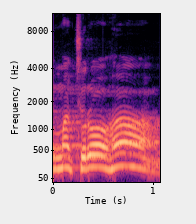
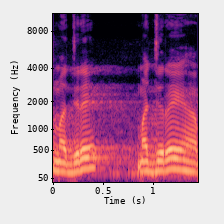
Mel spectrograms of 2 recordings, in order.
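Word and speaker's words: مجراها: Bismillahi majroha wa mursaha. Oh, berarti tidak hafal Quran ini. Tidak pernah ngaji Quran, repot kan? Padahal bacanya harus majreha bukan majroha.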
